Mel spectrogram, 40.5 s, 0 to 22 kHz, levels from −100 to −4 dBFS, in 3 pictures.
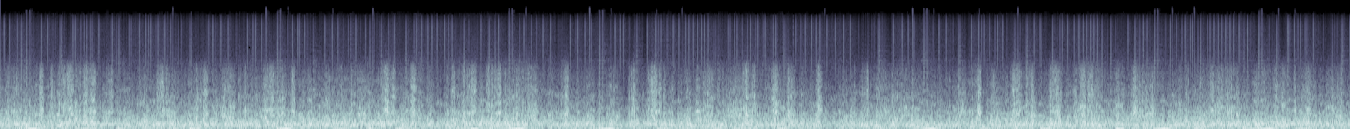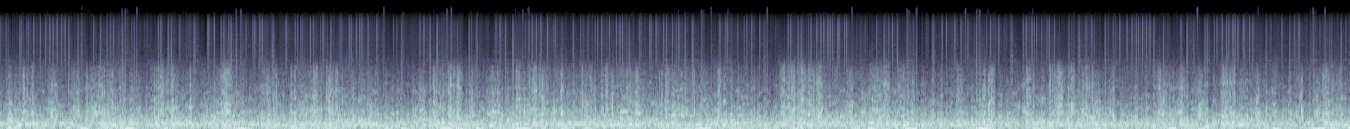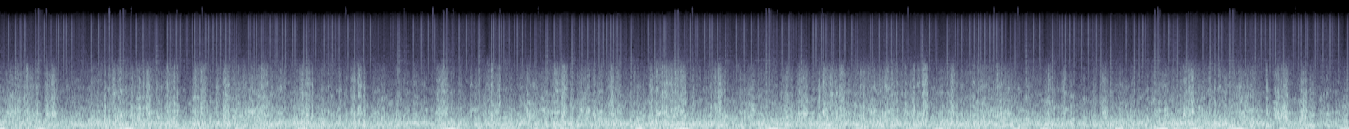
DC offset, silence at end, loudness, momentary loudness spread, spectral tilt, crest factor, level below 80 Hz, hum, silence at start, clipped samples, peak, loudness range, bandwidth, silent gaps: under 0.1%; 0 s; -20 LUFS; 3 LU; -8.5 dB/octave; 14 dB; -28 dBFS; none; 0 s; under 0.1%; -4 dBFS; 1 LU; 12.5 kHz; none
